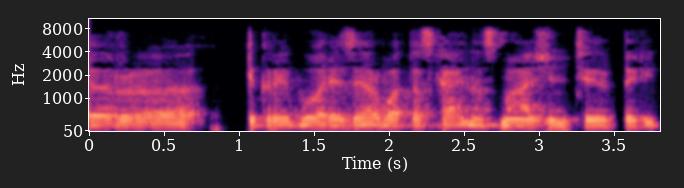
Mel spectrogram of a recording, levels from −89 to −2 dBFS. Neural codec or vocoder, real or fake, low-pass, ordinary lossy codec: vocoder, 22.05 kHz, 80 mel bands, Vocos; fake; 9.9 kHz; MP3, 32 kbps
